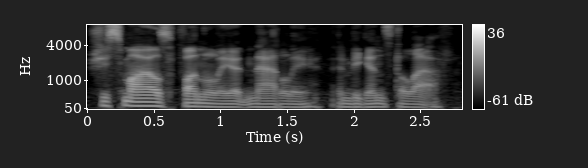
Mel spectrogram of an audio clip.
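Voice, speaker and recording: A man's voice: rumbling low, quick pace, fairly bright tone, no echo, clean studio sound. A young man reading scripted story narration and stage directions as the narrator of a dramatic reading. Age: young adult.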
